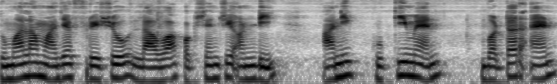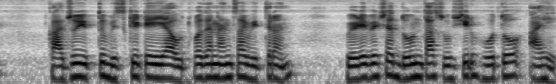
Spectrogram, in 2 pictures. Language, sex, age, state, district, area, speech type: Marathi, male, 18-30, Maharashtra, Yavatmal, rural, read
